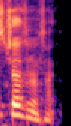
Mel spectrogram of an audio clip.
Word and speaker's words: Munthali: The Travis H is silent. – Munthali. – Yes. – Travis Munthali. You love that fact. – Mm-hmm. – That's you always say your name so fast. – Yes. – I never say it wrong. You're like, Travis Munthali. – It's Travis Munthali. – Travis Munthali. – No H.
